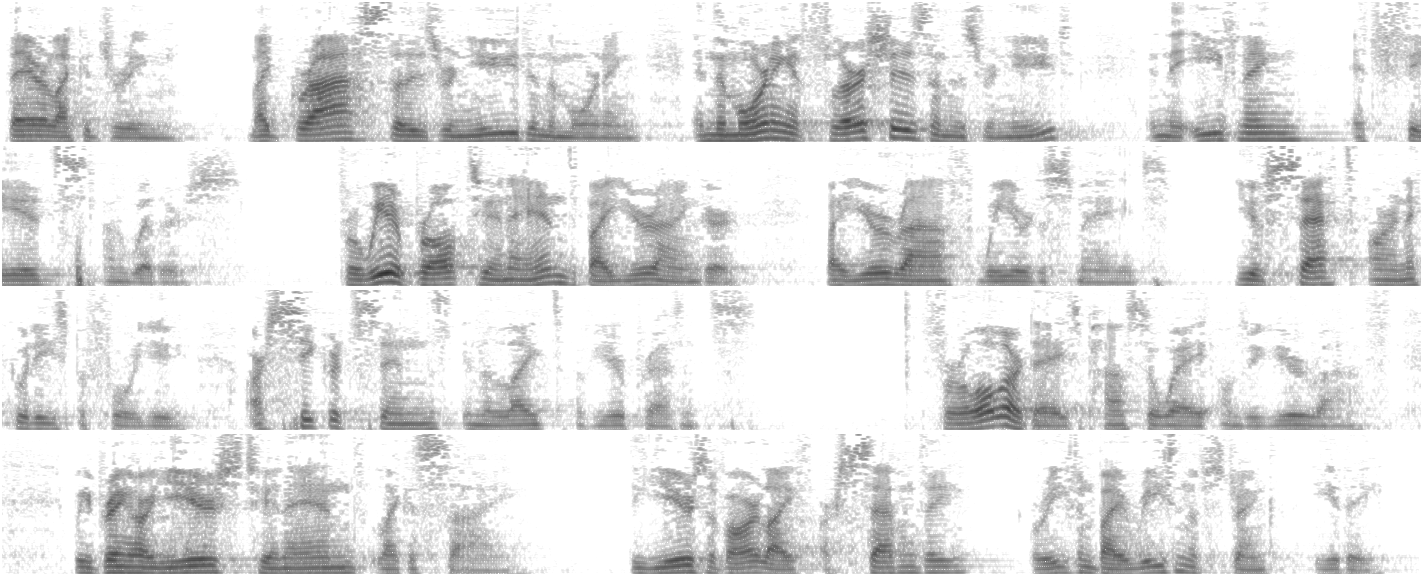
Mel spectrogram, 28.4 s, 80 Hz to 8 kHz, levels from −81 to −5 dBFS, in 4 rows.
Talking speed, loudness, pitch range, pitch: 195 wpm, -35 LUFS, 95-120 Hz, 105 Hz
